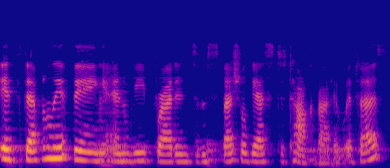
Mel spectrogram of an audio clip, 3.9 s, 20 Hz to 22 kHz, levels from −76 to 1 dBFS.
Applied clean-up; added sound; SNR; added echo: neural mask model DeepFilterNet 3.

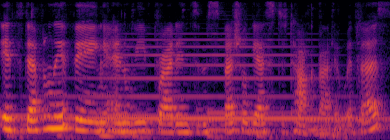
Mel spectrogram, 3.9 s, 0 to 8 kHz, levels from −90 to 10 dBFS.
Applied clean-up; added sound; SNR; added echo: none; Wind instrument, woodwind instrument; 11 dB; reverberation time 0.3 s.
